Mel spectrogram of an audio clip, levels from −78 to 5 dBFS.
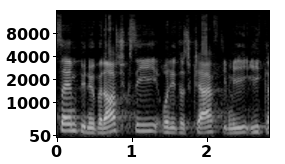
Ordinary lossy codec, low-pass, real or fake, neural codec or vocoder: none; 14.4 kHz; fake; codec, 44.1 kHz, 7.8 kbps, DAC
